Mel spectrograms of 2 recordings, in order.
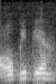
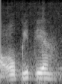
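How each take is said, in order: First: The second syllable has an 'ee' vowel. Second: The same.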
